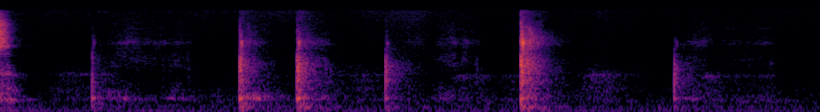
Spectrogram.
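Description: Chalk writing on a blackboard: about six sharp taps and short scratches, spaced irregularly, as characters are chalked on the board.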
